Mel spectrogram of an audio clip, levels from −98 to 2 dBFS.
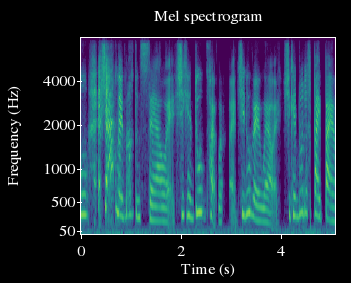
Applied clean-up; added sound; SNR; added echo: neural diffusion model UNIVERSE++.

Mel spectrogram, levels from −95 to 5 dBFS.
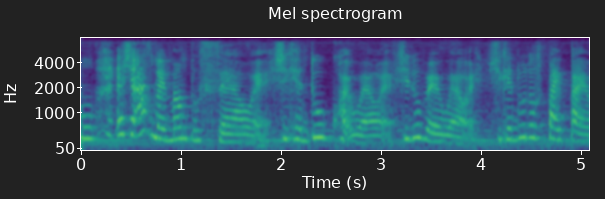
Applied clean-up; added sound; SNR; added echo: none; Piano; 20 dB; none.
